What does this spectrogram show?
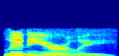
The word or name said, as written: linearly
